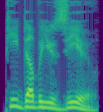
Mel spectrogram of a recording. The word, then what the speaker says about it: pãozinho: producer of these nuts, and pauzinho, pronounced pwzu, Portuguese-style French buns, were brought in by the Portuguese.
